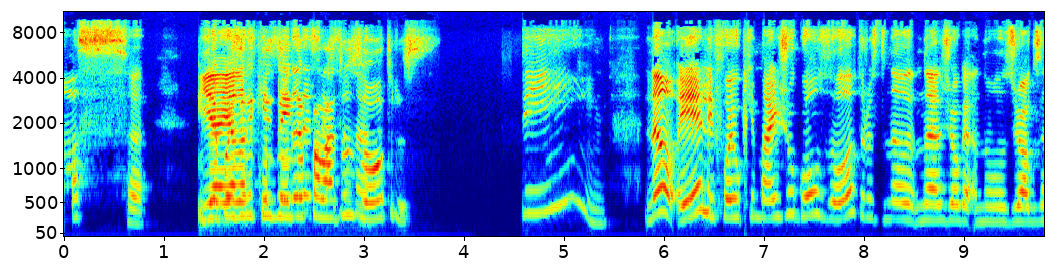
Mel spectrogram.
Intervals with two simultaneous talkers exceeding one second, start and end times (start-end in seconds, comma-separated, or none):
1.3-3.1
